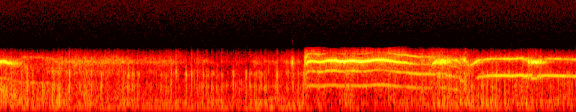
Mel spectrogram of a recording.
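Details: Foster kitten among many dumped on a property in Anza and rescued, letting out one long, loud wavering meow that falls in pitch and then rises again, over a soft purring background.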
